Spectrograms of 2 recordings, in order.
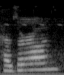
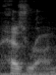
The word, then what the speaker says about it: Hezron: Would you know an elemental named Tzeron?" I'm speaking in Silvin. Okay. Um, she looks from Vald to Clappy. Hello. What What's the name that you just said? I hope you're pronouncing that. Uh, Hezron is the Hezron.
